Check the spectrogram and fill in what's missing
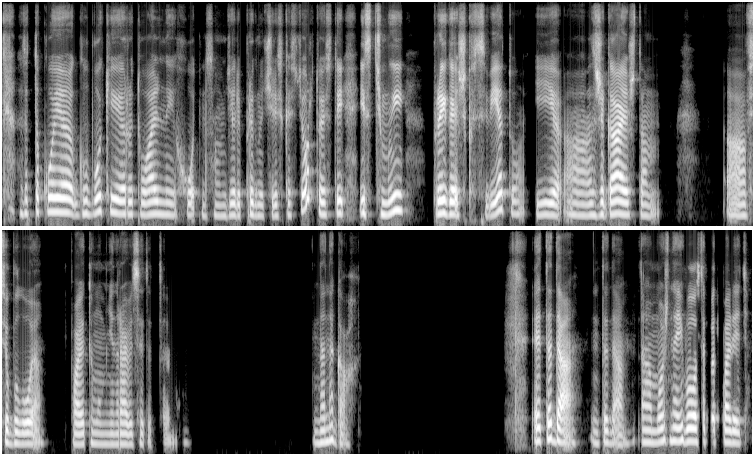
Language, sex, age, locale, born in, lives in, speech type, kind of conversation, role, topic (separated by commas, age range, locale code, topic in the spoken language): Russian, female, 30-34, ru-RU, Russia, Germany, conversation, unstructured, none, Как культурные праздники объединяют людей?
